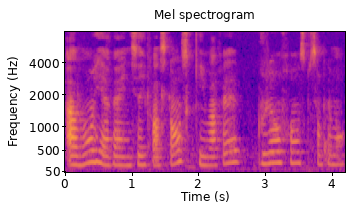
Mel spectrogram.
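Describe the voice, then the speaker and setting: Noticeable background noise runs behind the recording. Over it, a woman speaks at medium pitch with fairly even intonation. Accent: Polish. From Poland. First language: Polish (speaking French). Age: 20s. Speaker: vlogger. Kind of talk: casual vlog talk to camera. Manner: hesitant, many fillers.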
